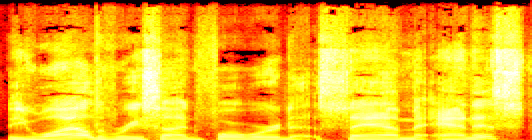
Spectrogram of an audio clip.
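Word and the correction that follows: Anas: On the release, they said, pronounced Annas.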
